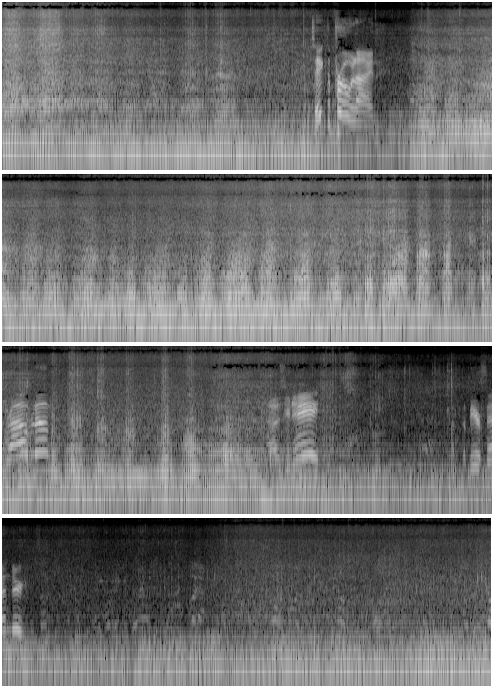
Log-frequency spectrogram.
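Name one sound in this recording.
Off-road vehicle engines rumble and rev loudly outdoors.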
